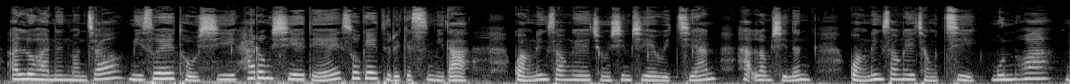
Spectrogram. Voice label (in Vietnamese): Thu Am Tieng Han Huong Dan Tour cung Xe Dien; Aloha Ha Long; thu am da ngon ngu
